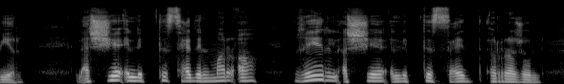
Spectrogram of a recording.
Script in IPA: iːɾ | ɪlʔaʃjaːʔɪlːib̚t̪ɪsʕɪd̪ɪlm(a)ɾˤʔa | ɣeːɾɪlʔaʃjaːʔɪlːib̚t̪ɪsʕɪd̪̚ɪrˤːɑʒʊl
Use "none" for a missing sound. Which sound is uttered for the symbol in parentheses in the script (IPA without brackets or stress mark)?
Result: ɑ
